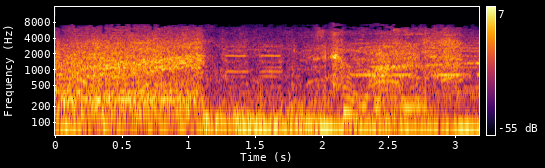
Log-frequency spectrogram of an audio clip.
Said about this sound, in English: In a car, Bookman sits in traffic.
